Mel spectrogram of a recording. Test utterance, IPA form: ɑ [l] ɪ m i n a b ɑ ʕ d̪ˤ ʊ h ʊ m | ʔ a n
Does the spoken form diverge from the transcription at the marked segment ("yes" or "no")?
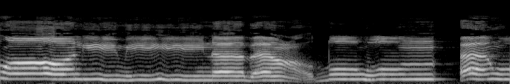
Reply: no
